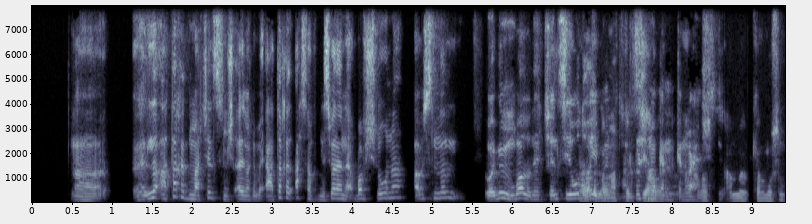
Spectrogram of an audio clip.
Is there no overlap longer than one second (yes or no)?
no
